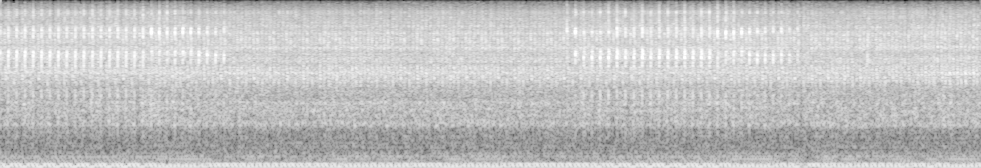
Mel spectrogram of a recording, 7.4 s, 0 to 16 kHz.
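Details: 1990s Mini Cooper S Sport 5 (John Cooper Garages-built), hot engine idling low with an uneven, lumpy beat of about eighty pulses a minute that won't steady. New plugs fitted; ignition seems okay. Owner suspects a fueling issue, unconfirmed.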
